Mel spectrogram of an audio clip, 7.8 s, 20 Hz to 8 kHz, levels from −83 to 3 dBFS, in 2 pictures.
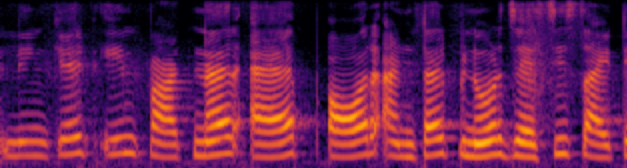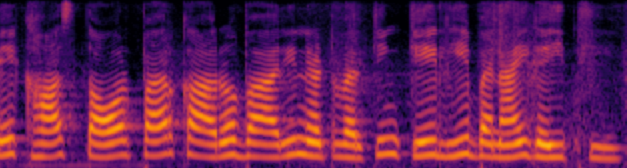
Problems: none marked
